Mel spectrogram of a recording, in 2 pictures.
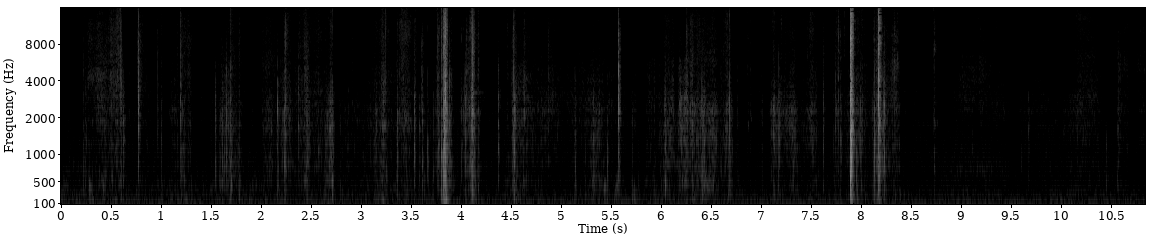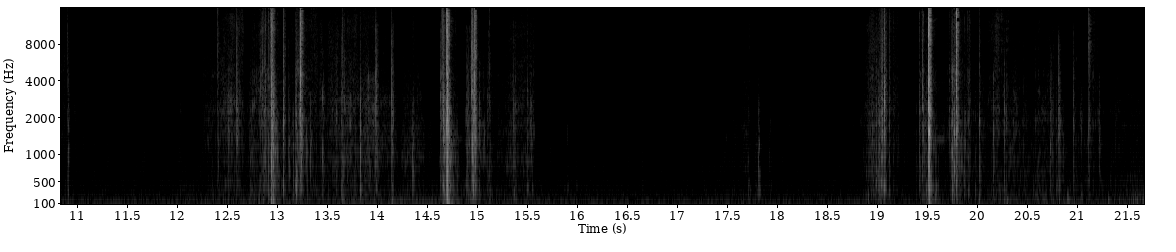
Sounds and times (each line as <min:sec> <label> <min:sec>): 0:12.7 Stapling papers with a metal stapler 0:15.1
